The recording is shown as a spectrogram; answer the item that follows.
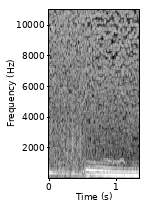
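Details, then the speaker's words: Dry wheezes (dry rales) heard on lung auscultation in a patient during a bronchial asthma attack: musical, whistling tones that slide slowly downward in pitch. "сейчас вы слышите сухие хрипы у больного во время приступа бронхиальной астмы"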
